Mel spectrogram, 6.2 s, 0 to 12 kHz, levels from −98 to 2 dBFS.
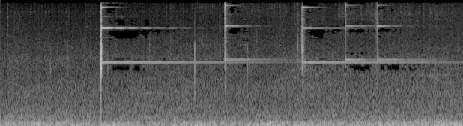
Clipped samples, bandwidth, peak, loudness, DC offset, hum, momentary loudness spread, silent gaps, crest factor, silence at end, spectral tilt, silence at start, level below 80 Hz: under 0.1%; 11.5 kHz; 0 dBFS; -28 LUFS; under 0.1%; none; 19 LU; none; 30 dB; 0 s; -1.5 dB/octave; 0 s; -38 dBFS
